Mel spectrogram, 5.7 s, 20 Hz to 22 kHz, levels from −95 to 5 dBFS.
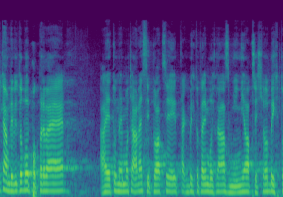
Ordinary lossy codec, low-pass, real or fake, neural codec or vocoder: MP3, 96 kbps; 14.4 kHz; fake; codec, 44.1 kHz, 3.4 kbps, Pupu-Codec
